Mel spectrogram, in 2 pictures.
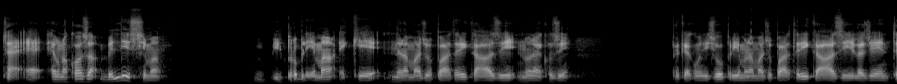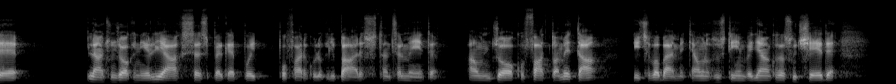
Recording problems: thin; very; fading below 400 Hz

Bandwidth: 14.5 kHz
